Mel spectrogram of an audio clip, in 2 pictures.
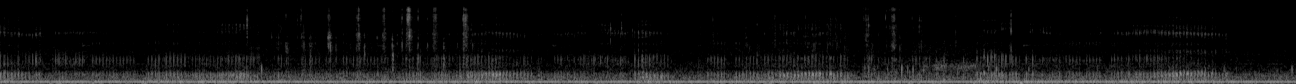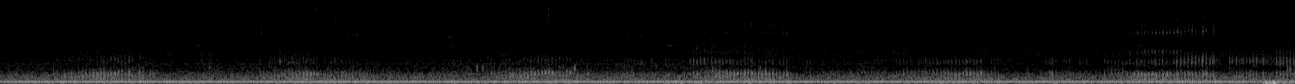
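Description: White cat purring loudly and steadily while its chin and neck are scratched, the purr swelling and fading with each breath every second or two.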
